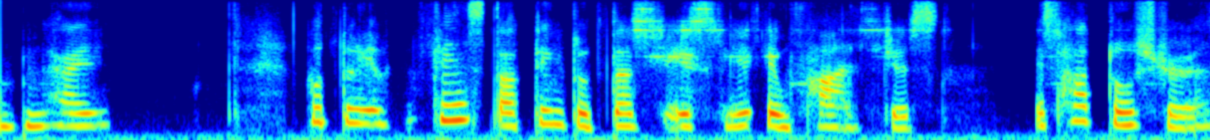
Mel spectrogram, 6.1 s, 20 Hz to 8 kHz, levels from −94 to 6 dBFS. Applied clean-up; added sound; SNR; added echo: neural diffusion model UNIVERSE++.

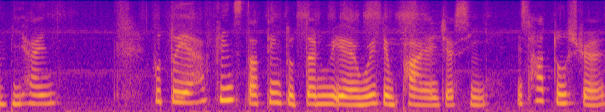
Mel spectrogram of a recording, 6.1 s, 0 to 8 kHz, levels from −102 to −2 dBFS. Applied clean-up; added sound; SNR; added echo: none; none; none; none.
